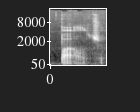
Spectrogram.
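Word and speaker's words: Balatro: on this yesterday um it's pronounced B sorry batro it's Latin question for Jester oh nice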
